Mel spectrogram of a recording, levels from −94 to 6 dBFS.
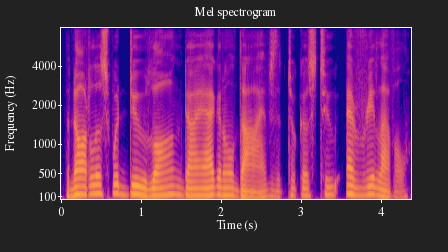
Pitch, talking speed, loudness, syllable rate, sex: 120 Hz, 180 wpm, -19 LUFS, 5.1 syllables/s, male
